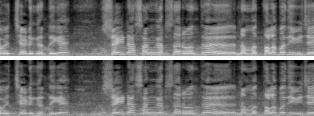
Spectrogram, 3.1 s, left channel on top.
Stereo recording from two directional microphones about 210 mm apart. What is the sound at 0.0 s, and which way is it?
Speech, 55° left (ahead or behind).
